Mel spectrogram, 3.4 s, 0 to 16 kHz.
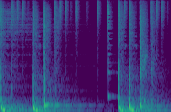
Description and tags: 70 bpm drum loop made with Hydrogen
beat, electronic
